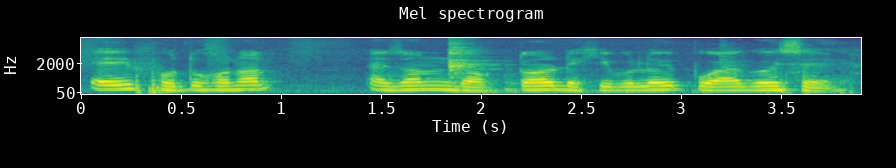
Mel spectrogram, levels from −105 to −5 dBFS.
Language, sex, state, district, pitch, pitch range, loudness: Assamese, male, Assam, Sonitpur, 160 Hz, 145-170 Hz, -14 LUFS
